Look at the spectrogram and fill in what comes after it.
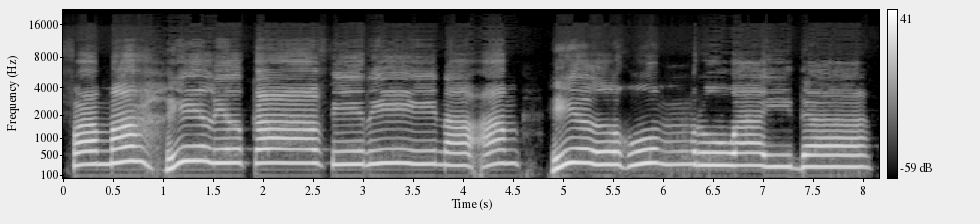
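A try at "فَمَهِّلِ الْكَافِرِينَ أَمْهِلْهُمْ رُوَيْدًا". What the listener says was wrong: Famahililnya jangan dilepas. Famahi.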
